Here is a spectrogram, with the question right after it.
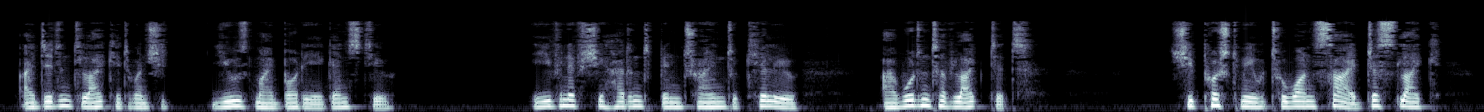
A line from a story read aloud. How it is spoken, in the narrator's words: he added quietly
